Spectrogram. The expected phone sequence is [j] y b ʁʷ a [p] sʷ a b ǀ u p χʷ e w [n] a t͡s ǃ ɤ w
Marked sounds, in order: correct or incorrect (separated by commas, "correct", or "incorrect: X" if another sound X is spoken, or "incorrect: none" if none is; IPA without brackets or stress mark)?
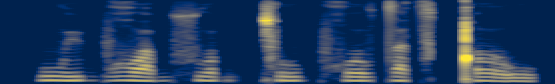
incorrect: w, incorrect: b, incorrect: t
